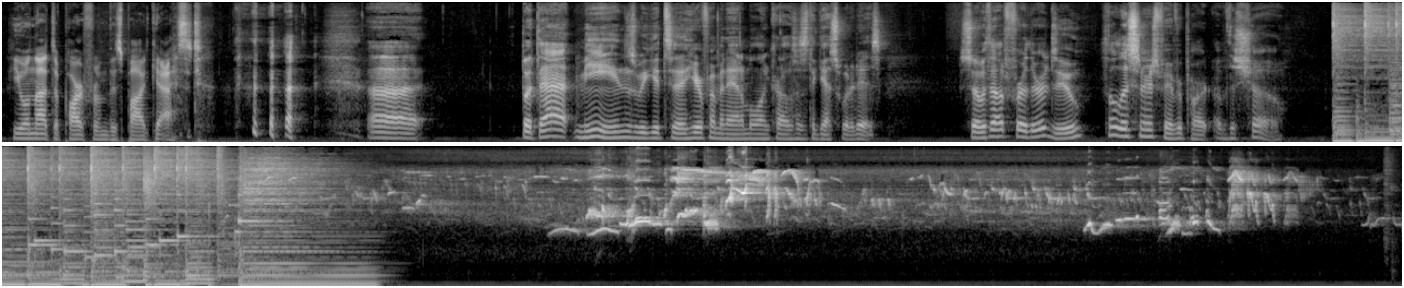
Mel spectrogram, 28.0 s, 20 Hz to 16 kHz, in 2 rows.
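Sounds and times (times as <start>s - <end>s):
speech: 0.1s - 4.3s, 5.2s - 8.9s, 9.6s - 12.9s
loud music: 13.3s - 17.9s
Common blackbird song: 16.3s - 27.9s.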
